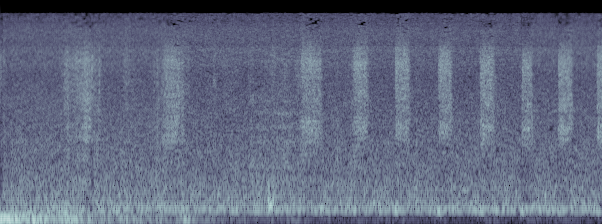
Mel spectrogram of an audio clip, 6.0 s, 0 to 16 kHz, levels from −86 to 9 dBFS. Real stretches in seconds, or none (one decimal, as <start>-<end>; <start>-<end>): 1.7-5.3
